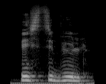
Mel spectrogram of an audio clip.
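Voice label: "vestibül", Azerbaijani; Orfoqrafiya Lüğəti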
